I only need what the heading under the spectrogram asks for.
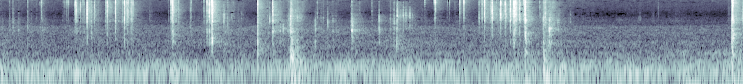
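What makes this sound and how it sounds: A solid white soap bar with a dark red and white patterned coating is shaved and carved with a metal utility blade. Quiet, bright, crisp scraping strokes come in quick irregular bursts, each dying away almost at once. After a lull, one final sharp scrape closes the clip.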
